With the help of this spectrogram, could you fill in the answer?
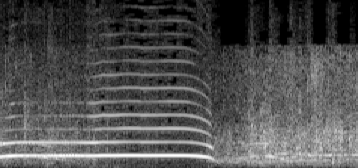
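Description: A sustained, steady tone slides downward and cuts off, giving way to a brief burst of clapping and crowd noise that fills the last second.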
